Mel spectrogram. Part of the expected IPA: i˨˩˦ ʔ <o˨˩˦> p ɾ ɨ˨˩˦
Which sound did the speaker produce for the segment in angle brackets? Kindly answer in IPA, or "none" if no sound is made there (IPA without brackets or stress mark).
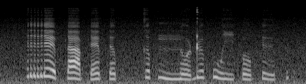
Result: o˨˩˦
